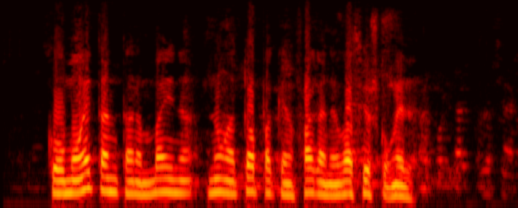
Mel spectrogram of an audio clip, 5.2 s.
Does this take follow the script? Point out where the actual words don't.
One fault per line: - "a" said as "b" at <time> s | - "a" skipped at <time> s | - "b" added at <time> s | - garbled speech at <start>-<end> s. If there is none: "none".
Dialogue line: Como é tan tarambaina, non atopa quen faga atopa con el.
- "atopa" said as "negocios" at 3.3 s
